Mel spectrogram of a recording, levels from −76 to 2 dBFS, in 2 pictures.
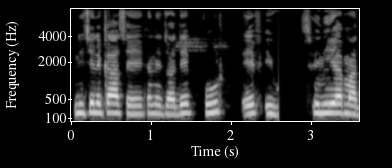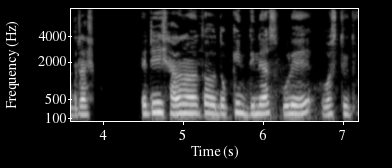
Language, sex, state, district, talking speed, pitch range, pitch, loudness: Bengali, male, West Bengal, Jalpaiguri, 125 wpm, 180-200 Hz, 190 Hz, -17 LUFS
